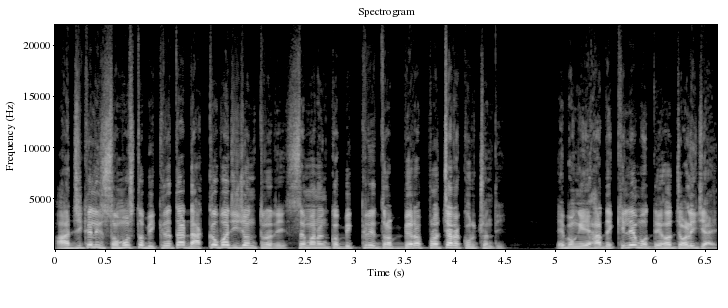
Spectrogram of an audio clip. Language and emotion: Odia, angry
